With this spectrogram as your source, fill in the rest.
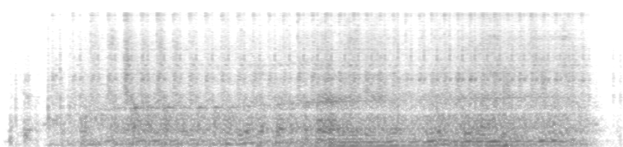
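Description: A sewing machine runs steadily for about four seconds, stitching brown tummy pieces and a background piece of a squirrel appliqué together, with a close, even mechanical whir.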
